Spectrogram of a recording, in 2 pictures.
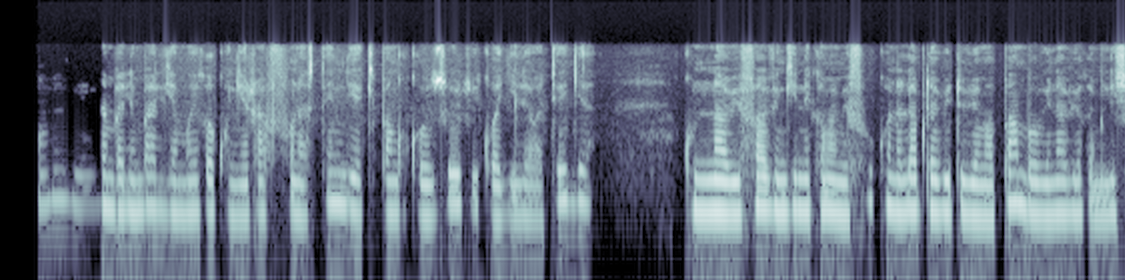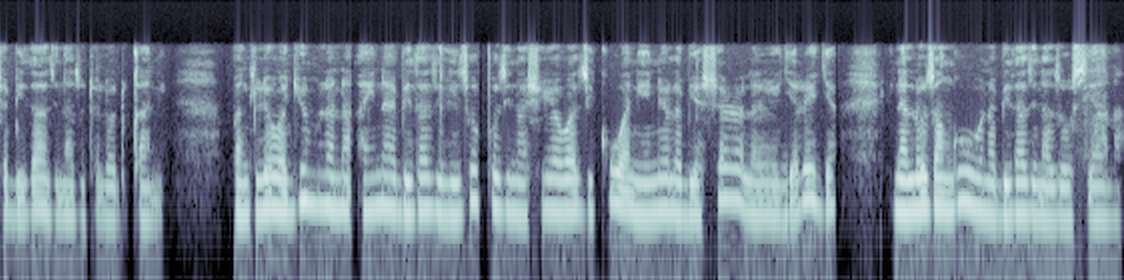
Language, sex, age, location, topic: Swahili, female, 18-24, Nairobi, finance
